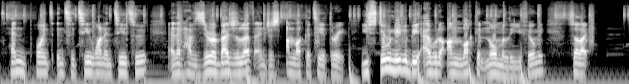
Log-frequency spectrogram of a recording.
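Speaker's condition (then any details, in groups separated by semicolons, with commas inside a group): No condition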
